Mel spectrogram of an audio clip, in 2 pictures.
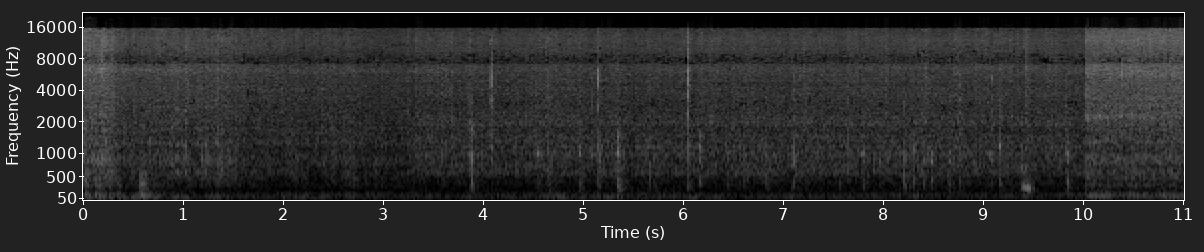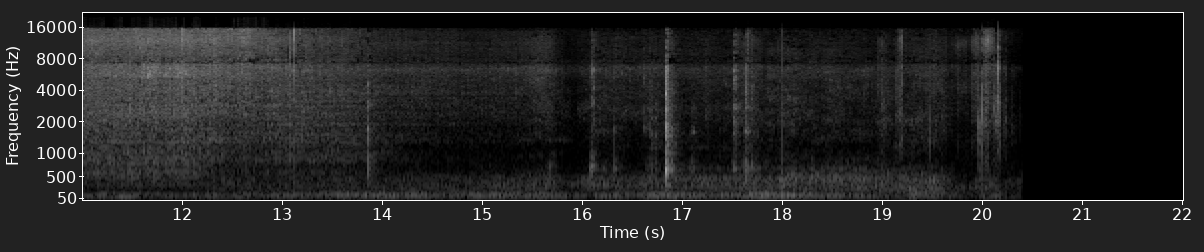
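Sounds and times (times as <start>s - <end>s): food sizzling in oil: 0.0s - 15.7s.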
